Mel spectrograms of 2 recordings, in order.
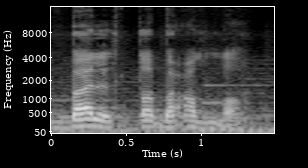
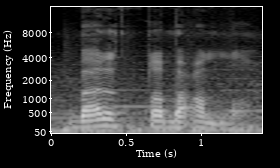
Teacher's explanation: Dan yang kedua, bal, ada kalimah bal, selepasnya ada huruf ta, maka dibaca bal taba'allah. Lam dibaca dengan izhar, jelas. Lam tu kena sebut dengan jelas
